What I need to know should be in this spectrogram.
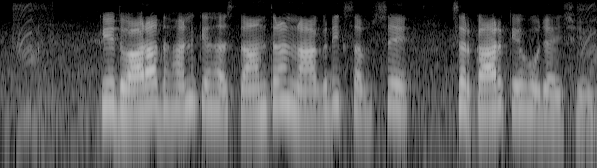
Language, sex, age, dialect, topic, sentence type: Magahi, female, 31-35, Western, banking, statement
